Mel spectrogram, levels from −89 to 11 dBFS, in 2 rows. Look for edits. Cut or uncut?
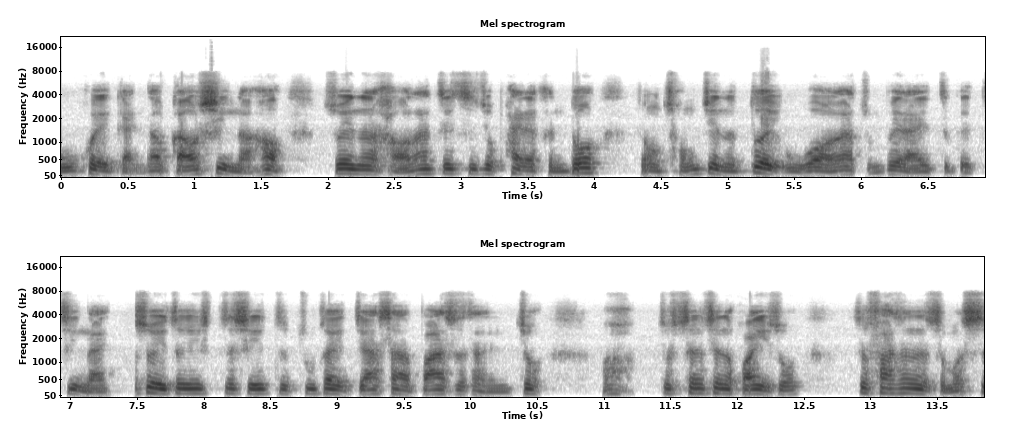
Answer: cut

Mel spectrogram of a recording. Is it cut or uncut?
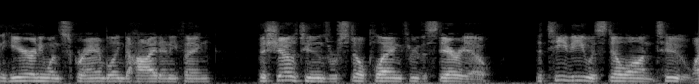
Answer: uncut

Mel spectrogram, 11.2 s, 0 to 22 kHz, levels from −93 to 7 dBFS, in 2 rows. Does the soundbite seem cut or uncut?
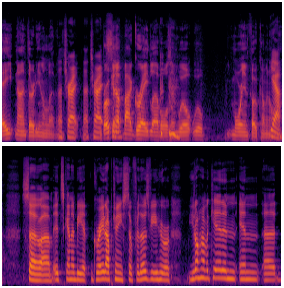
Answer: uncut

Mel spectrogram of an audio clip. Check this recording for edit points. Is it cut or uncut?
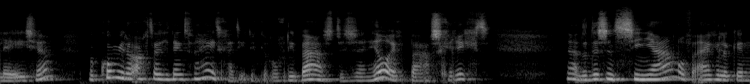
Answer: uncut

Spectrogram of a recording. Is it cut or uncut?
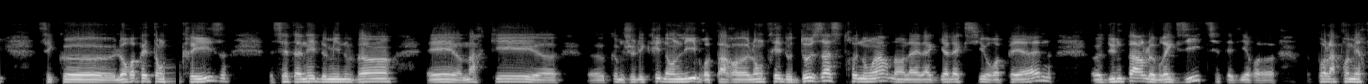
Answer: uncut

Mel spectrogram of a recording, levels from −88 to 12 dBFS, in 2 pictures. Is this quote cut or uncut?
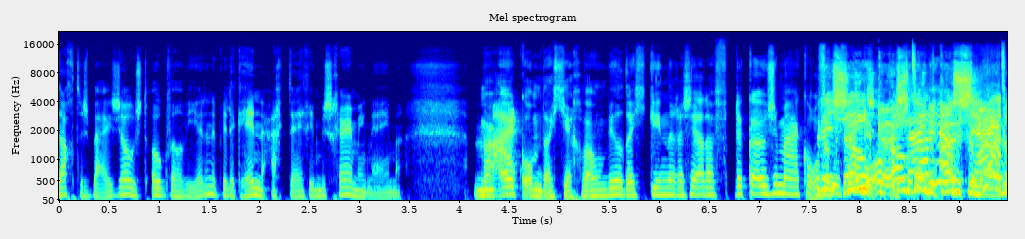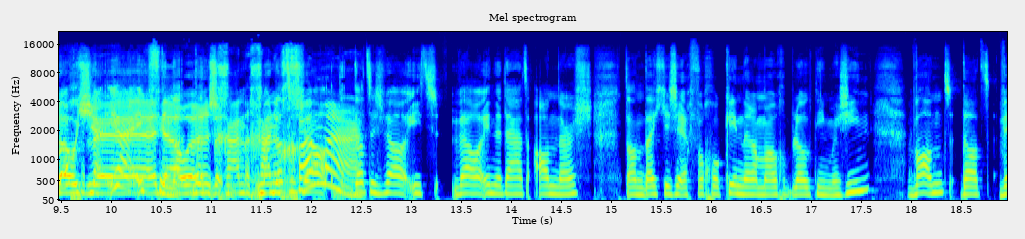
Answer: cut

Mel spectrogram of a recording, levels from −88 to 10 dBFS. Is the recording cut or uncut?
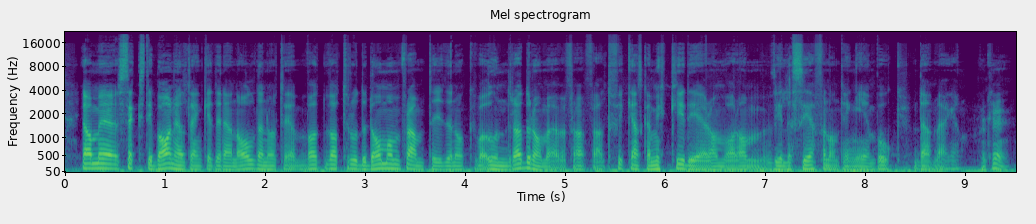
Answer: uncut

